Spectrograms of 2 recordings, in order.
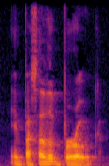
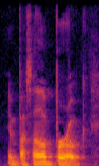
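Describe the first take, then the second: No difference in how they are said.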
